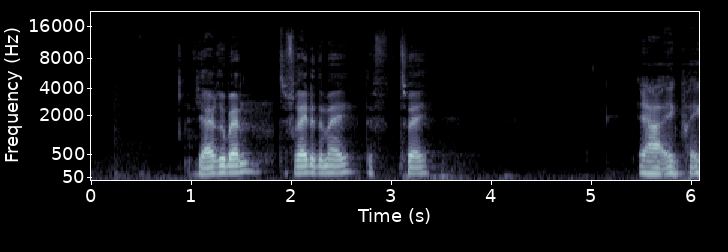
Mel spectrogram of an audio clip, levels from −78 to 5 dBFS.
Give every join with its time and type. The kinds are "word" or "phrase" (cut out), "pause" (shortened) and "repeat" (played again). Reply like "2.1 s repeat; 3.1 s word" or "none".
1.8 s pause; 3.1 s word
